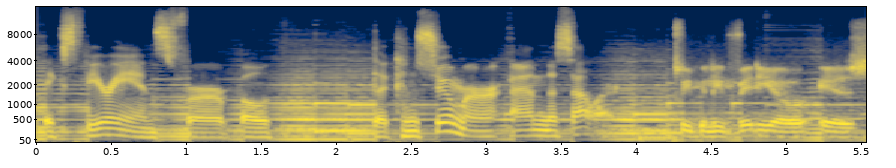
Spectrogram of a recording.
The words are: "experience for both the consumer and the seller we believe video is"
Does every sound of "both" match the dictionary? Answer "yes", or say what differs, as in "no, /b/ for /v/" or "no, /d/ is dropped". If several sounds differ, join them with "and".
yes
